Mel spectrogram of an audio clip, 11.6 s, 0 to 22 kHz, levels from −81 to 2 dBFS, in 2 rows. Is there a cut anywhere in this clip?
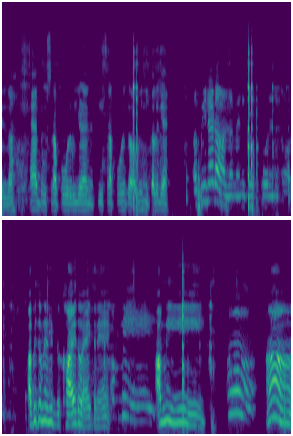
no; 0 cuts

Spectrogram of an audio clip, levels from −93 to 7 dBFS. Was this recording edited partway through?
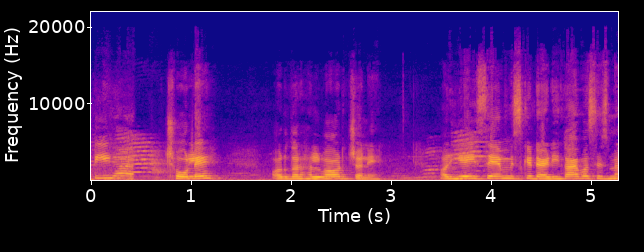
no; 0 cuts

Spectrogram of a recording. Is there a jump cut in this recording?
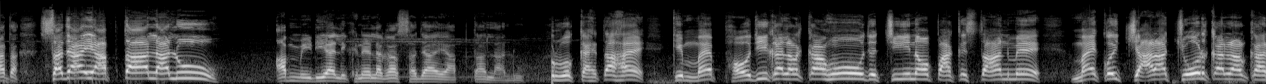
yes; 1 cut; at 5.5 s

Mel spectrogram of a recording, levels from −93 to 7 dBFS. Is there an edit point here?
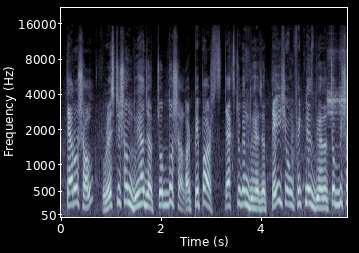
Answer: yes; 1 cut; at 2.4 s

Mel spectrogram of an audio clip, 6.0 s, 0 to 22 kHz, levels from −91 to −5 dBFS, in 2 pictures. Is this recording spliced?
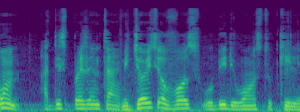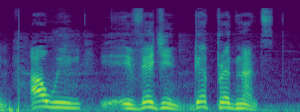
yes; 3 cuts; at 1.2 s, 3.1 s, 5.1 s

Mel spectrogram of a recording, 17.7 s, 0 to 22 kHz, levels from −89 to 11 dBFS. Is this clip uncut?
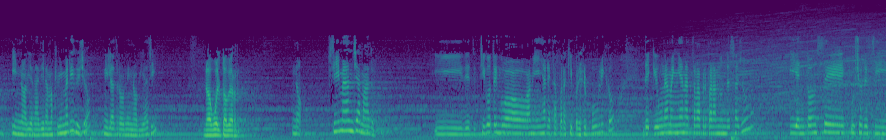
yes; 0 cuts

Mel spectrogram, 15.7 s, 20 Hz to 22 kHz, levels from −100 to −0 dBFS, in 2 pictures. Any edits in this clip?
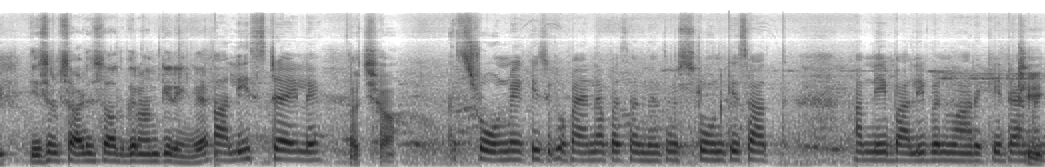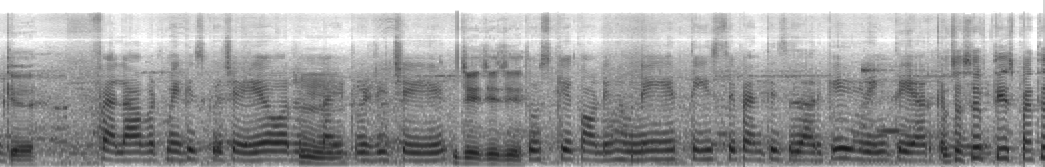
yes; 2 cuts; at 1.6 s, 8.4 s

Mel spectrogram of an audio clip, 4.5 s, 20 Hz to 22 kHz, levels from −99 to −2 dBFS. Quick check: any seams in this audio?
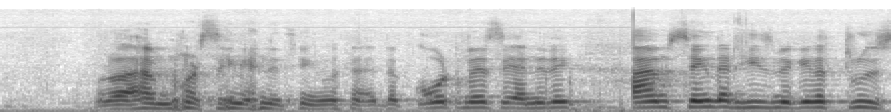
yes; 1 cut; at 3.2 s

